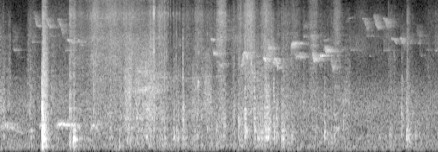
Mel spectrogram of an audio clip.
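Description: Small birds chirping in short high calls, with a sharp knock about a second in.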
